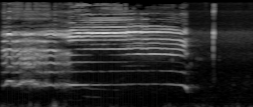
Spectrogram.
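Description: A rooster crows loudly and close by, one long drawn-out call that breaks off, followed by a faint click.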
